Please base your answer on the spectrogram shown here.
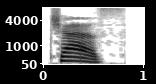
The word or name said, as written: chazz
